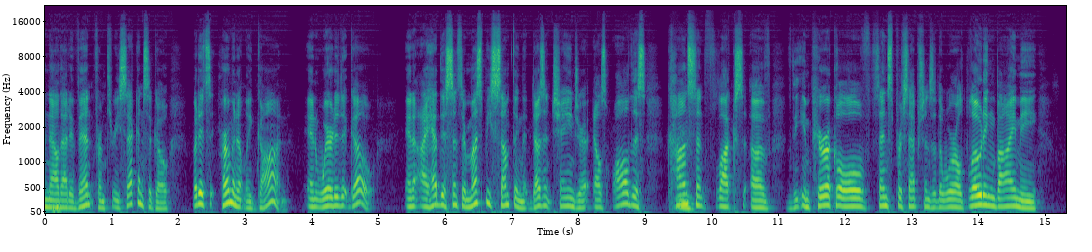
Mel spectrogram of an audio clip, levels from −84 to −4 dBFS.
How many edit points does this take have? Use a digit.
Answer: 3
